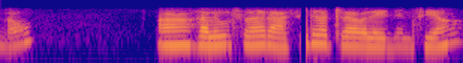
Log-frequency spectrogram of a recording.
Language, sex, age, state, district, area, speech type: Tamil, female, 18-30, Tamil Nadu, Pudukkottai, rural, conversation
